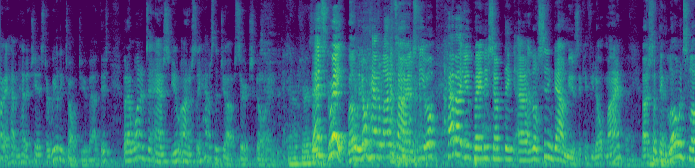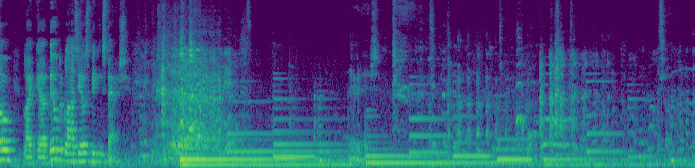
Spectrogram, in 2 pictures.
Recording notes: in this live episode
